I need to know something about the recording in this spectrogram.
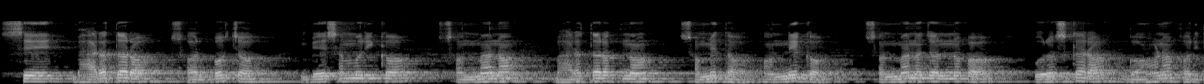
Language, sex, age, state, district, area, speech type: Odia, male, 18-30, Odisha, Khordha, rural, read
